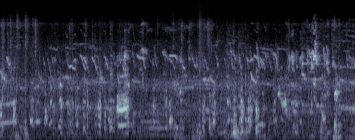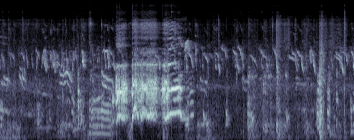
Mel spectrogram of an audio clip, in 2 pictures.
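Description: Backyard pet chickens cluck busily at close range as they are fed, with overlapping calls throughout and a loud rooster crow rising in the middle before the clucking resumes.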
